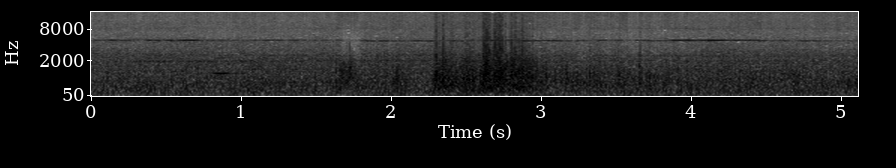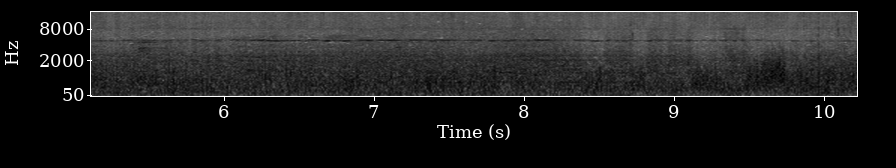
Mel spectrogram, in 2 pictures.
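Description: Distant jet airliner, a Boeing 737's turbofan engines, running as it rolls along the runway: a steady noisy rumble. A brief louder rush comes about two and a half seconds in.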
